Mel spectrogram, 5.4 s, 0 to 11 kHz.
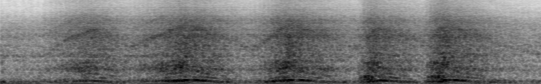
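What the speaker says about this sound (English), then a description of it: "We'll give it a start for you." A 2017 Kawasaki Versys 650 Special Edition grand tourer motorcycle engine runs close by, revved about four times in smooth swelling blips that rise and fall over a steady idle.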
